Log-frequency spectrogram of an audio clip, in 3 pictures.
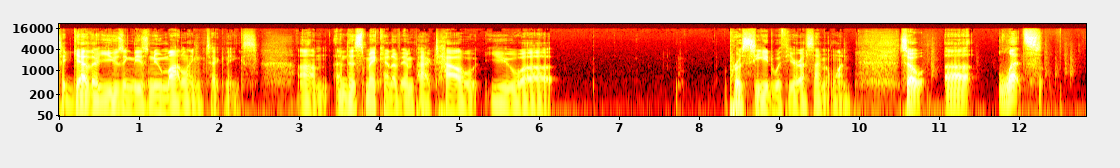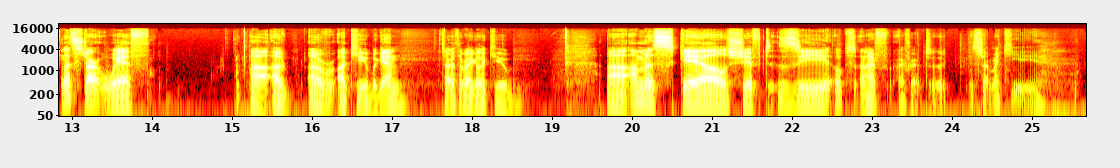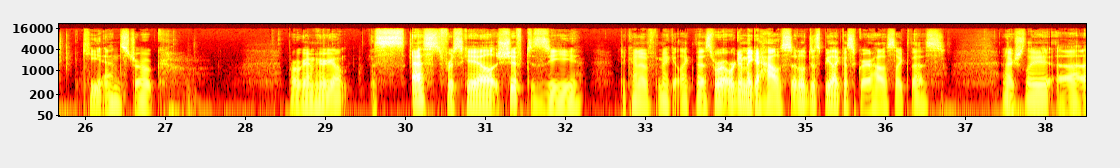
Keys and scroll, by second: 30.1 typing, 31.3 typing.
